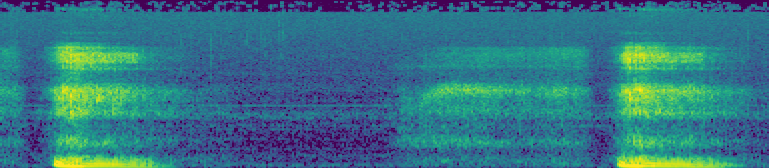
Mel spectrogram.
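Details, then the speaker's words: Light snoring from a man who fell asleep while recording: two loud, rough snoring breaths about six seconds apart, with a quieter breath between them; ordinary snoring during sleep. "deo, and this is actually some light snoring sounds from me when I actually fell asleep in the middle of recording a previous video."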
